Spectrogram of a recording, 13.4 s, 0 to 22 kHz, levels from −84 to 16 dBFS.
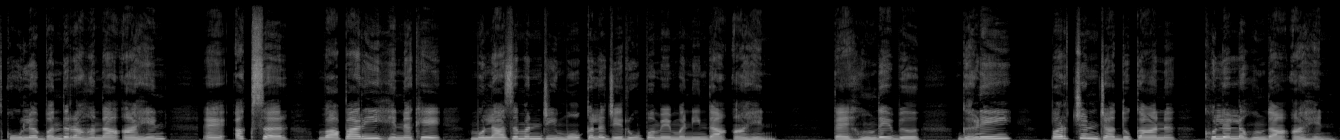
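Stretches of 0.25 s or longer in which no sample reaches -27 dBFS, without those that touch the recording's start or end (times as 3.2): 1.62–2.05
2.83–3.25
4.37–4.72
7.66–8.36
9.16–9.63
10.07–10.53
11.71–12.11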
